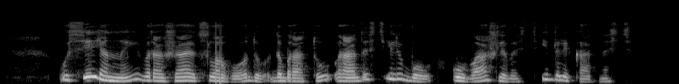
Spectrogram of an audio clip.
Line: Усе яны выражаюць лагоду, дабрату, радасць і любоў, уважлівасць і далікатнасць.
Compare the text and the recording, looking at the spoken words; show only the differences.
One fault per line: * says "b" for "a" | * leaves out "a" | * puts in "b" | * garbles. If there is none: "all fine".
all fine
